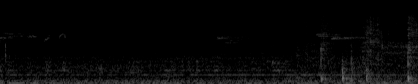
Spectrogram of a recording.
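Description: Faint bird chirps, a few short calls, over quiet room tone with a faint steady hum. A few soft knocks come near the end.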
